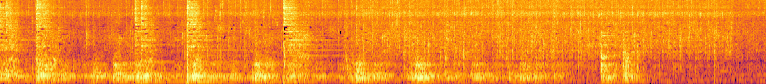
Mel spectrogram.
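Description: Bottle gourd stalks drop into a pan of frying garlic with a few sharp clatters of the spoon, then a steady close sizzle runs under continued stirring.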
